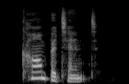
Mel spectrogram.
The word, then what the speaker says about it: competent: Competent. 3 syllables, main stress on the first syllable.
